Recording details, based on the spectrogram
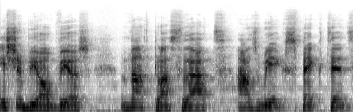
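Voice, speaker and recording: A man with a non-native accent speaks at medium pitch and a moderate pace, with lively intonation. Music plays in the background. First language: not English. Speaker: maths teacher. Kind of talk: tutorial. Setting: at a whiteboard.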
